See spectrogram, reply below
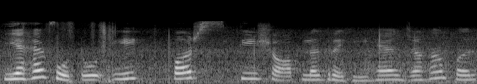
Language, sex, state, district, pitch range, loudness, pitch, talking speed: Hindi, female, Punjab, Fazilka, 210-265 Hz, -20 LUFS, 220 Hz, 140 wpm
